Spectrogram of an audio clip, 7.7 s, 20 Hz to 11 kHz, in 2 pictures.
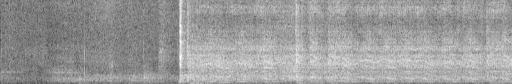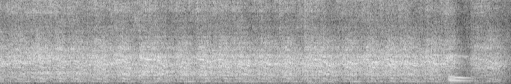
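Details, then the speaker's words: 1970 Dodge Coronet 500 with a 383 big block, first start attempt in about 20 years after a fuel line leak was fixed, key on. Starter cranks evenly for about six seconds with no fire or catch; crank no start, cause unconfirmed. "got the key on in the on position I don't think we're getting any fire"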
